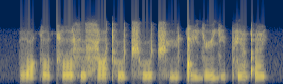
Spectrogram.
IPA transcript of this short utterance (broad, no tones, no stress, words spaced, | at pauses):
ðˤoqɑ̃qʰɑ̃xɯ xɑkʰu t͡ʃʰu t͡ʃʰy ǃijøji pʰẽqʼĩ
